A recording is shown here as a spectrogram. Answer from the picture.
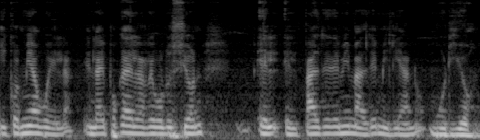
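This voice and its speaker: A woman's very deep, low voice, dark and mellow, somewhat breathy, with ordinary pitch variation. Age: 80s+. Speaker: community leader. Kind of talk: interview.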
